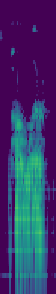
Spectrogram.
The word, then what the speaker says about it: Paulo: It might be Paulo. I feel like that's not right. Paulo. Yeah, it's Paulo.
